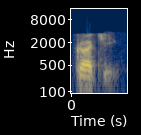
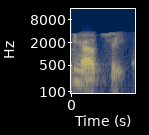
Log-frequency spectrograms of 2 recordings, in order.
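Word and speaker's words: Katsi: A Indian woman by the name of Gudgy Cook, still alive, spelled K-A-T-S-I, but pronounced Gudgy, not Katsy.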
